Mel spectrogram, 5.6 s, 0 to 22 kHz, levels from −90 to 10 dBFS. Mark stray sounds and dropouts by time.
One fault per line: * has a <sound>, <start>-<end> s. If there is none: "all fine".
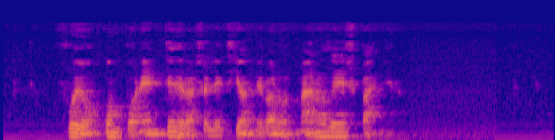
all fine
